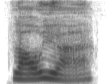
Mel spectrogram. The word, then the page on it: 老远: lǎo yuǎn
